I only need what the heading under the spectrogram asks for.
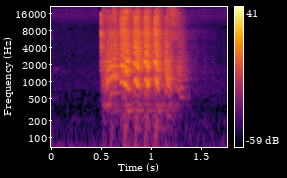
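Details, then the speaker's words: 1981 Honda CB750 on simplified wiring, run without headers after the black/white wire powering the CDI units was connected. Short crank, then quick sharp firing bursts that drop away and fire again as ignition sparks. Engine starts and runs. "so once I connected that up after some mocking it out we get things to start up"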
